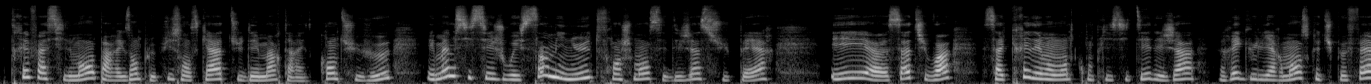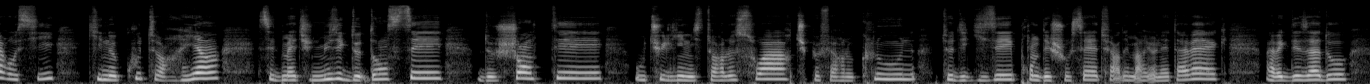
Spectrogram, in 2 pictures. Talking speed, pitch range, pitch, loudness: 175 wpm, 200-265 Hz, 230 Hz, -24 LUFS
